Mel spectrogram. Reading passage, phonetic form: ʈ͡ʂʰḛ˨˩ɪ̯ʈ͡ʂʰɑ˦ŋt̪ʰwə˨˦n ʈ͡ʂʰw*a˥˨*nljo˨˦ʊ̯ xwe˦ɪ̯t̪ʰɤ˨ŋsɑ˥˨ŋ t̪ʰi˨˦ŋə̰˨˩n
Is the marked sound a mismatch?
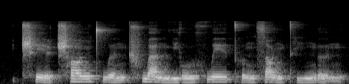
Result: no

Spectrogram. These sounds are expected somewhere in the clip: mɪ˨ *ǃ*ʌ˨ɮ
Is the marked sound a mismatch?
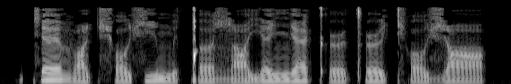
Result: no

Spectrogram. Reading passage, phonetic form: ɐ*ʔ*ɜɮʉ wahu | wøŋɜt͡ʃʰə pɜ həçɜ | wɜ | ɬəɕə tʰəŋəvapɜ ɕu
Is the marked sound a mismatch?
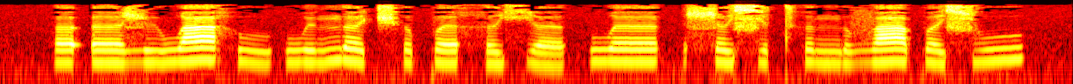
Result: no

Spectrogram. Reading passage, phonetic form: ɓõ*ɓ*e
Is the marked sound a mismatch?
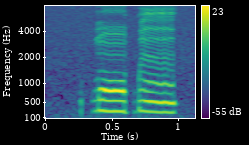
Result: no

